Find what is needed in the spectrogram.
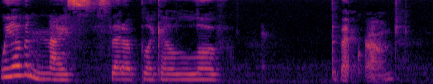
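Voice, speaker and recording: A somewhat breathy woman's voice with a dark, mellow tone and ordinary pitch variation. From Nepal. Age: 20s. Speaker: beauty vlogger. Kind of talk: casual chat. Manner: casual.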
